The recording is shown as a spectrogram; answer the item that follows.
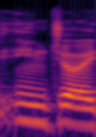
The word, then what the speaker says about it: enjoy: But you don't enjoy the lab. But you don't enjoy the lab. But you don't enjoy the lab. Enjoy, the stress is on J, means to get pleasure from something.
